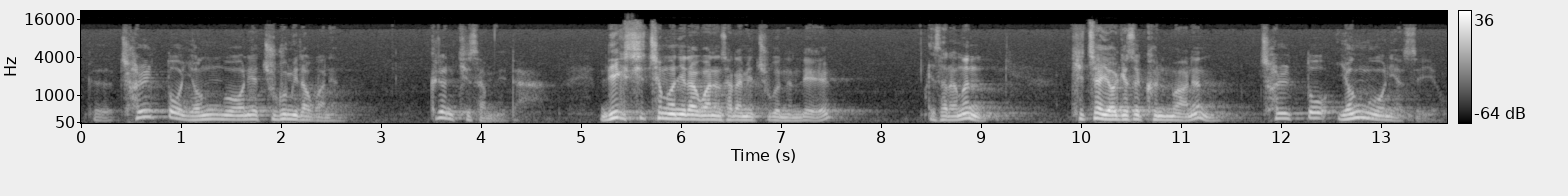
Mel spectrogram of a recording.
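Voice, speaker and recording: A middle-aged male pastor delivers a sermon in a slightly high voice. He swings from loud, dramatic cries down to hushed near-whispers. The sanctuary adds a long, ringing reverb. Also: lively intonation, moderate pace. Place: church sanctuary.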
